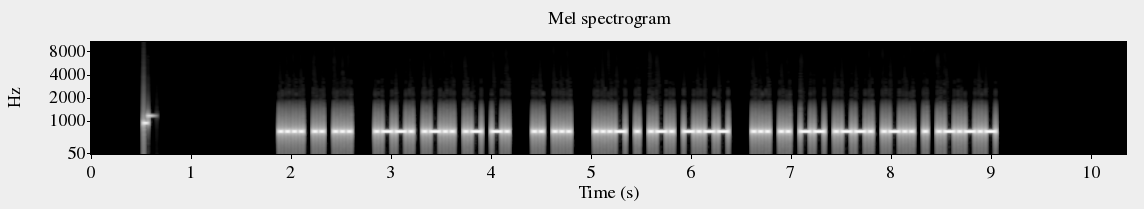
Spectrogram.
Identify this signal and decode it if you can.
Morse code, heard as a keyed tone, about 34 wpm, 700 Hz. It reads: HIS PLAN IS VERY SIMPLE.
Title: Sentences from Top 500 Words 35wpm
